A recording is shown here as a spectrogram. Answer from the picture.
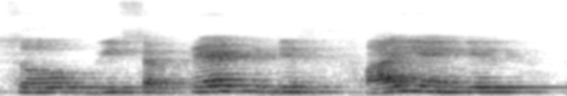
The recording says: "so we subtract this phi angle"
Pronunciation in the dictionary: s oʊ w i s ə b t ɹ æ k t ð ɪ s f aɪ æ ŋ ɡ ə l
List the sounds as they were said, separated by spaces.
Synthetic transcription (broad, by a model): s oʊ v i s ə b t ɛ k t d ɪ s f aɪ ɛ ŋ ɡ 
